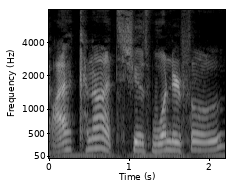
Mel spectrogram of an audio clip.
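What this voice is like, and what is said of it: Put-on accent, Muppet-like voice. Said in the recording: “That's why I work on my accent. ... You sound like Kermit the Frog. Mixed with Fozzie Bear.”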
